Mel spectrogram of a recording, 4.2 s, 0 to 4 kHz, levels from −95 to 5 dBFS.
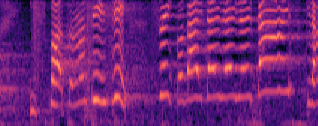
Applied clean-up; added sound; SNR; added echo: none; none; none; none.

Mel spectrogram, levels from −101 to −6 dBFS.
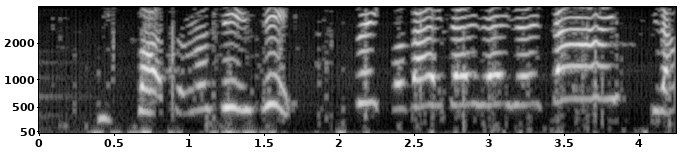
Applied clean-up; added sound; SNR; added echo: classical method spectral subtraction.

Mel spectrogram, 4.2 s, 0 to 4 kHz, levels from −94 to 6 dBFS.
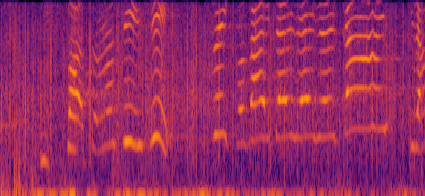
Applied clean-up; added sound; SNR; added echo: none; Rain; 10 dB; none.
